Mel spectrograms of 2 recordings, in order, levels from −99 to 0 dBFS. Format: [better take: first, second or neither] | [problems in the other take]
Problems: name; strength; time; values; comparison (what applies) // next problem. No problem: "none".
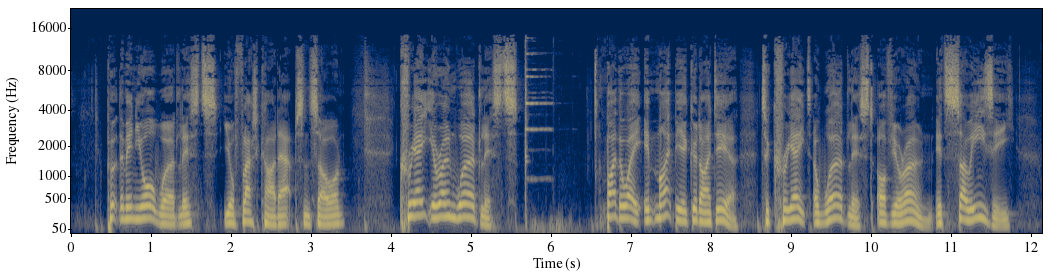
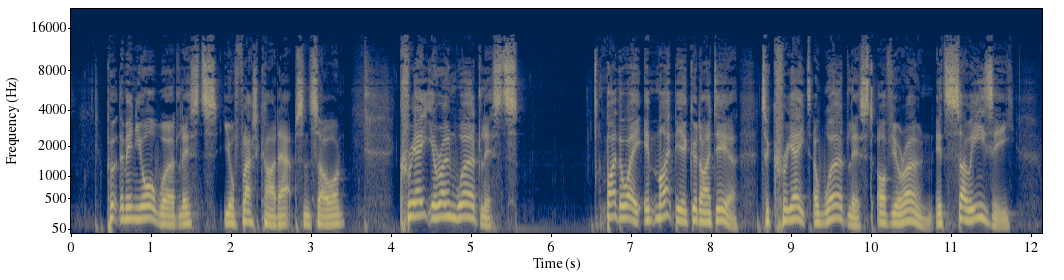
second | clattering dishes; noticeable; at 5.5 s; peak 6 dB below the speech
